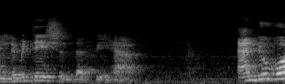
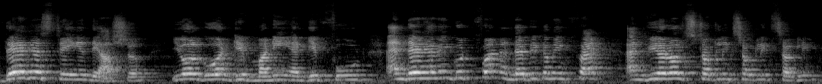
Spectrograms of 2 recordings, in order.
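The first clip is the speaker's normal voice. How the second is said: raised, louder protest of a retold child; indignant complaint; 5 semitones higher, 4 dB louder than usual. Child complaining to mother about the monks, indignant. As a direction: argue it hotly, pitched up.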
